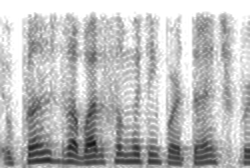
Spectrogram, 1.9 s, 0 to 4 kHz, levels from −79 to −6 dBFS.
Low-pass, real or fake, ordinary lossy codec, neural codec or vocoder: 3.6 kHz; fake; none; codec, 16 kHz in and 24 kHz out, 0.8 kbps, FocalCodec, streaming, 65536 codes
